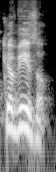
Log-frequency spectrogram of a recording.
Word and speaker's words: Caviezel: Caviezel.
